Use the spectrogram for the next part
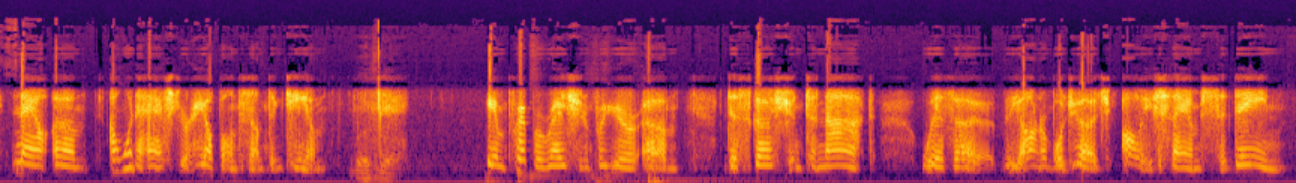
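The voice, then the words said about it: Voice of someone feeling unwell. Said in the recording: “Excuse my voice. I'm not feeling well today.”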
